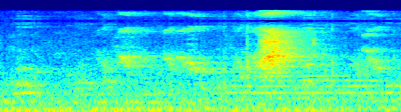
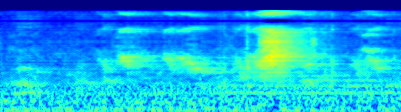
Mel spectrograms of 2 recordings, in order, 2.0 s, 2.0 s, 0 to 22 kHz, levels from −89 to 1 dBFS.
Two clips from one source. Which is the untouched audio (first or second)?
first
